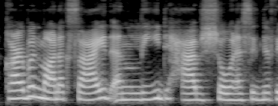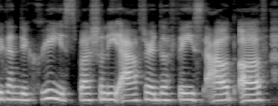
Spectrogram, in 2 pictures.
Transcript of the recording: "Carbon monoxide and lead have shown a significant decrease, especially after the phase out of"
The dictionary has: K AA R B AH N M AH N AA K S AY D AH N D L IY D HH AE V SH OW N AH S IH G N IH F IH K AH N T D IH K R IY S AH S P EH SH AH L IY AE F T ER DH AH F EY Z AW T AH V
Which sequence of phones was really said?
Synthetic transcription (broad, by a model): K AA R B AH N M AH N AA K S AY D AH N D L IY D HH AE V SH OW N AH S IH G N IH F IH K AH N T D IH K R IY AH S P EH SH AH L IY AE F T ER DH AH F EY S AW T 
